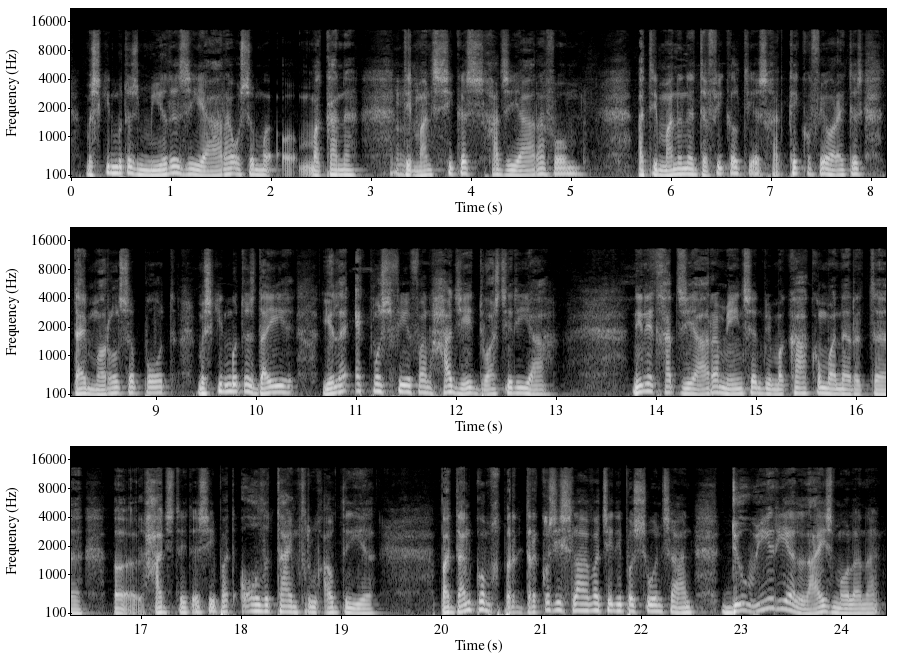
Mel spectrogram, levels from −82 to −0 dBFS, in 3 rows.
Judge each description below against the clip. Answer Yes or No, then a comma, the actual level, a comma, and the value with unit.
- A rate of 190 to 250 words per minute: No, average, 180 wpm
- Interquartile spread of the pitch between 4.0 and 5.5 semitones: Yes, average, 4.6 semitones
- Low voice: Yes, low, 120 Hz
